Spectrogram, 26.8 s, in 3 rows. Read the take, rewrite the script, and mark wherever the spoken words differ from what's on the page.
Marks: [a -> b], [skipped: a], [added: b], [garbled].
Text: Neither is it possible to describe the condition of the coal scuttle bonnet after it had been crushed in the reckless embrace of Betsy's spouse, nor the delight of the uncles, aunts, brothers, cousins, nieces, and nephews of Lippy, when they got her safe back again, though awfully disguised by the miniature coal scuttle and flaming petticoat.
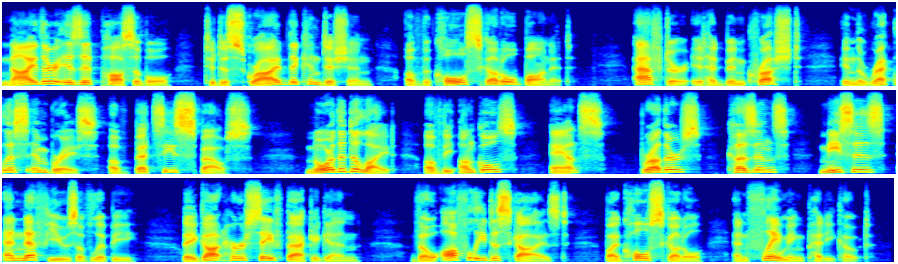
Neither is it possible to describe the condition of the coal scuttle bonnet after it had been crushed in the reckless embrace of Betsy's spouse, nor the delight of the uncles, aunts, brothers, cousins, nieces, and nephews of Lippy, [skipped: when] they got her safe back again, though awfully disguised by [skipped: the miniature] coal scuttle and flaming petticoat.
